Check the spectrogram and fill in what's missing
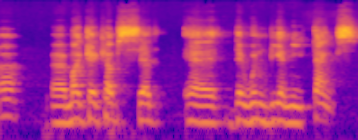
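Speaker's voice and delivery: ordinary delivery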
